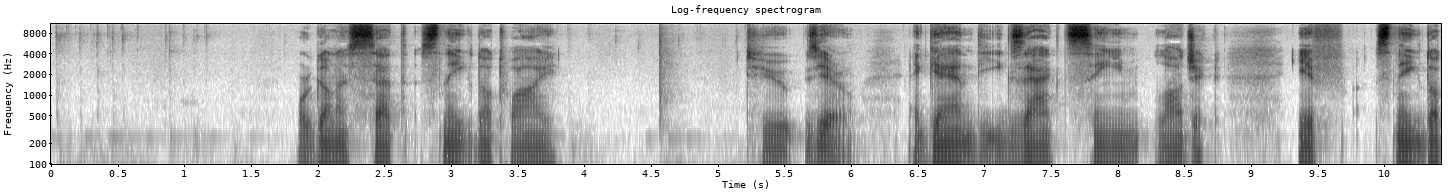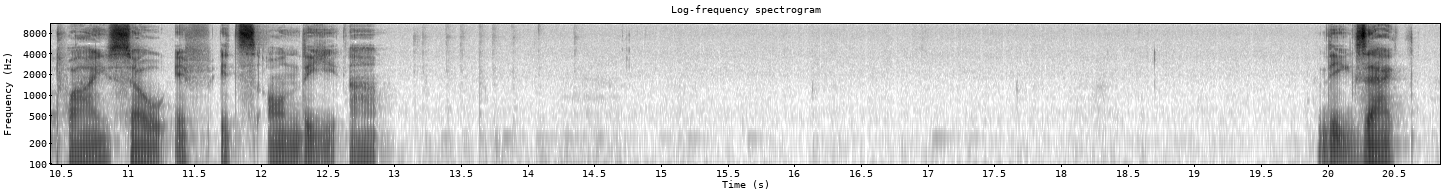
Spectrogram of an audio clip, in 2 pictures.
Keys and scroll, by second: 1.0 ctrl+s, 1.3 Left, 2.7 Up, 3.1 Down, 3.6 Right, 5.2 ctrl+s, 12.3 alt+Tab.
